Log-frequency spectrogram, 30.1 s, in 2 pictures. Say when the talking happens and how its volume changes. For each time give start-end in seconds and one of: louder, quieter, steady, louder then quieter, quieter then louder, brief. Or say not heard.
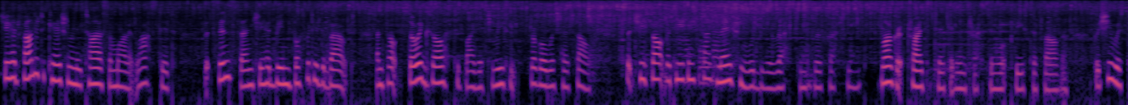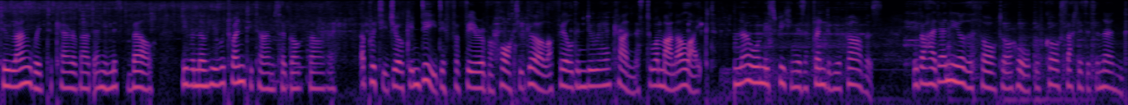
0.0-30.0 steady.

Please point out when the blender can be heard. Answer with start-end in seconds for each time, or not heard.
not heard.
